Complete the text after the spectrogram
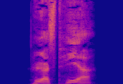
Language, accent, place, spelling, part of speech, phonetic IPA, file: German, Germany, Berlin, hörst her, verb, [ˌhøːɐ̯st ˈheːɐ̯], De-hörst her.ogg
- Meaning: second-person singular present of herhören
